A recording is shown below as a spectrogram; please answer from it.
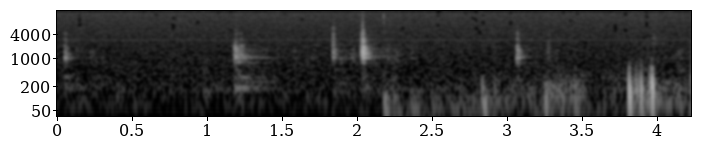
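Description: Faint scattered clicks and knocks, about one a second, with a few low thumps just before the end: an acoustic guitar being lifted from its stand and handled.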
